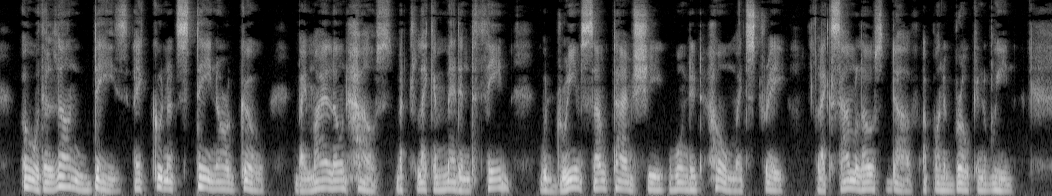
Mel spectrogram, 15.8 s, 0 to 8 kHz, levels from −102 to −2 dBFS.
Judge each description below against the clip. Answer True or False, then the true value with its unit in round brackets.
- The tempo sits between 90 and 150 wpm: True (140 wpm)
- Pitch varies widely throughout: False (4.1 semitones)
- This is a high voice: False (105 Hz)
